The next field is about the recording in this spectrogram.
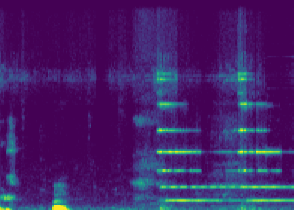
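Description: A clock that came from England chimes twice, each stroke a bright bell-like tone with long, shimmering overtones that keep ringing; a brief low murmur of voice comes just before the first stroke.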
